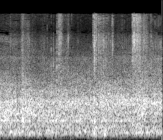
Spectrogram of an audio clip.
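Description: Steady outdoor background noise, an even hiss, with a few faint taps of footsteps as a person walks.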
